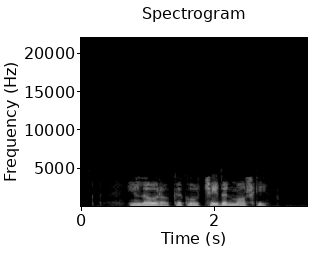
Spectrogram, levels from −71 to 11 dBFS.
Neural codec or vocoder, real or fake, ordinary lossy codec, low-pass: vocoder, 44.1 kHz, 128 mel bands, Pupu-Vocoder; fake; AAC, 16 kbps; 19.8 kHz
